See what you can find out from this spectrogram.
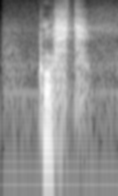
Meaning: cupboard, closet, wardrobe
- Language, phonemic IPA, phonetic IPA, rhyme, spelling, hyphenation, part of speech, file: Dutch, /kɑst/, [kɑst], -ɑst, kast, kast, noun, Nl-kast.ogg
